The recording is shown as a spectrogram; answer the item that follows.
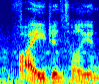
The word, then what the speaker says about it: vigintillion: you guys think uh actually it's pronounced 500 million by gentillion dollars uh 10 contestants one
